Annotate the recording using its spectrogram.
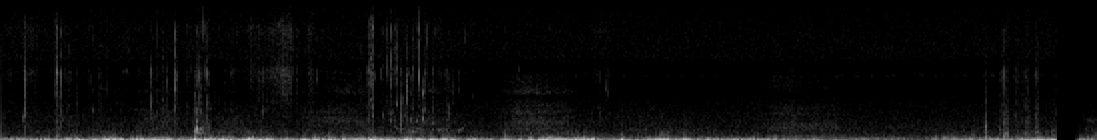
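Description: Wind rumbling on the microphone as a low, uneven buffeting, with a few light clicks and knocks; it eases off near the end.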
